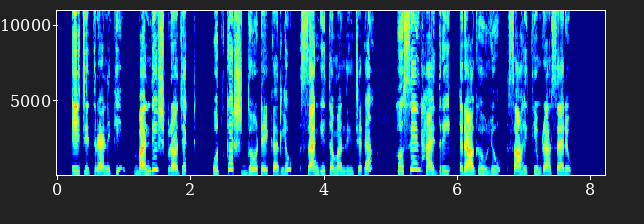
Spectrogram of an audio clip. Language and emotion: Telugu, neutral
